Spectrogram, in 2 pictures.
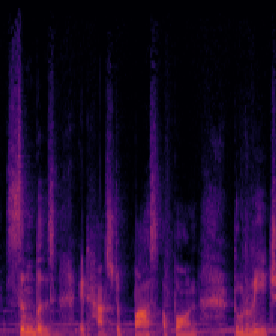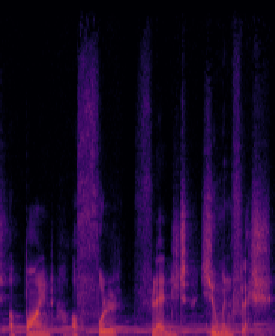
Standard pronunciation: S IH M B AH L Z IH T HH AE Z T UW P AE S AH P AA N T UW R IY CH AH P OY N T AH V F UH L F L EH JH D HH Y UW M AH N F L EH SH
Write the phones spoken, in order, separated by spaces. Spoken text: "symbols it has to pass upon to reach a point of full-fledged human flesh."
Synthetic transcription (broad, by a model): S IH M B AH L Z IH T HH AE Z T UW P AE S AH P AA N T UW R IY CH AH P OY N T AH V F UH L F L EH JH D HH Y UW M AH N F L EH SH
